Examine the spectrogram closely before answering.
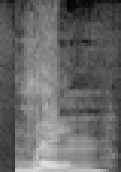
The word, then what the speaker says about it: wrong: Long wrong. The WO is silent, so it's a pure R sound.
